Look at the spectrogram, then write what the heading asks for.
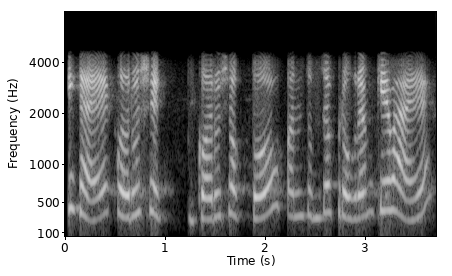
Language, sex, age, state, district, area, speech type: Marathi, female, 18-30, Maharashtra, Thane, rural, conversation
